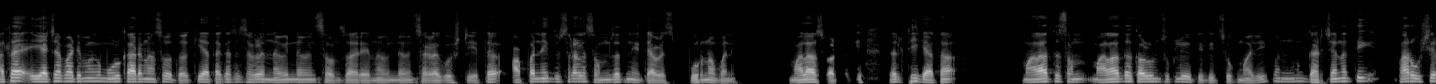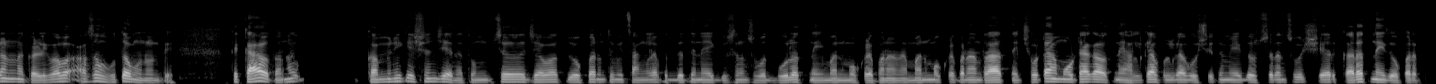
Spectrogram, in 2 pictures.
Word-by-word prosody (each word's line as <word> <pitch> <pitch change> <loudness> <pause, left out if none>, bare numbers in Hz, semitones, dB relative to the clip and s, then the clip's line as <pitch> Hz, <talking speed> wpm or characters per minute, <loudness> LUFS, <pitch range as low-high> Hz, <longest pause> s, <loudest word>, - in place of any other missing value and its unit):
आता 160 - +5 0.2
याच्या 130 +3 +5
पाठीमागं 145 0 0
मूळ 135 0 +1
कारण 130 -1 +5
असं 125 +2 -3
होतं 100 -4 -1
की 120 - +1
आता 115 +1 +1
कसं 120 +1 -5
सगळं 115 -1 -1
नवीन-नवीन 110 +1 -2
संसार 95 -2 -3
आहे. 95 - -1
नवीन-नवीन 100 +2 -5
सगळ्या 95 -1 -1
गोष्टी 95 -2 -7
आहे. - - -4
तर - - +3 0.2
आपण 130 +1 +1
एक 140 -1 0
दुसऱ्याला 135 +1 -2
समजत 110 +1 -3
नाही, 110 -4 -2
त्यावेळेस 90 -2 -1 0.2
पूर्णपणे. 105 -5 -2 0.6
मला 105 +3 +6
असं 110 - +1
वाटतं - - -1
की - - -7 0.3
तर 120 - +2
ठीक 145 -3 -1
आहे - - +7
आता 120 +1 +1 0.7
मला 120 +4 +6
तर 140 - -1
सम 120 -1 -3
मला 115 +4 +5
तर 140 - +3
कळून 130 0 +4
चुकली 130 0 -3
होती 100 -4 -3
ती 100 - -4
चूक 95 +1 -9
माझी. 95 +6 -4
पण 140 0 -7
घरच्यांना 130 +7 0
ती 155 -1 -1 0.3
फार 140 +2 +5
उशिरांना 135 -2 +1
कळली 100 0 +1
की 110 - -4
बाबा 135 +4 +4
असं 140 +4 -1
होतं 130 +1 +3
म्हणून 95 -4 -4
ते. - - -6 0.6
ते - - +1
काय - - +10
होतं 100 - +3
ना 130 - -2 0.8
कम्युनिकेशन 135 +3 -1
जे 130 - +1
आहे - - +3
ना 90 - -6
तुमचं 115 +4 0
जेव्हा 110 +1 +1
जोपर्यंत 110 +1 -1
तुम्ही 110 -1 -4
चांगल्या 105 +2 -4
पद्धतीनं 105 +1 -4
एक 100 -1 -4
दुसऱ्यांसोबत 95 0 -7
बोलत 105 +3 +1
नाही, 95 -1 -3
मन 95 0 -3
मोकळेपणानं 90 0 -2
मनमोकळेपणानं 105 +1 -2
राहत 105 +1 +8
नाही. 100 - -4
छोट्या-मोठ्या 120 0 +3
का 120 -1 +6
होत 110 - +4
नाही. 105 -1 -3
हलक्या-फुलक्या 105 +2 +1
गोष्टी 100 -1 -5
तुम्ही 105 -1 -3
एक 105 - -4
दुसऱ्यांसोबत 110 +2 -3
शेअर 110 0 0
करत 120 +5 +4
नाही 110 -3 +2
जोपर्यंत, 95 0 -1
110 Hz, 195 wpm, -28 LUFS, 100-125 Hz, 0.8 s, काय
